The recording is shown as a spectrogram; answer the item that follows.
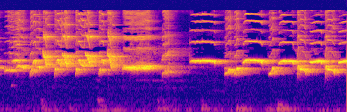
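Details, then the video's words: Common blackbird, known as jahmumiya or shahrour, delivering almost continuous haddadia- and military-style song: rich mellow warbling, then steadier repeated whistled notes with scratchy high overtones, faint low knocks underneath. "طائر الجحمومية أو الشحرور بتغاريد حدادية و عسكرية"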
